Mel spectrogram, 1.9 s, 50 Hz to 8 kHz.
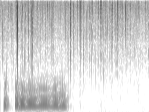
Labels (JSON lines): {"label": "biophony, growl", "recorder": "SoundTrap 600 or HydroMoth"}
